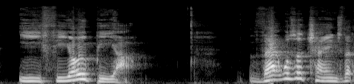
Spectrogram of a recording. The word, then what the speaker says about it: Ethiopia: shift ethyopia became ethiopia you may notice that ethiopia isn't pronounced like that anymore though simmer vowels are now gone and the pronunciation is back to five syllables ethiopia that was a change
